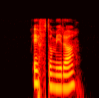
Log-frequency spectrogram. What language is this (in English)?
Swedish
